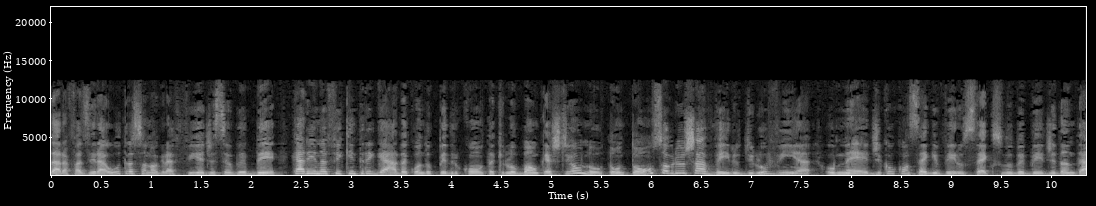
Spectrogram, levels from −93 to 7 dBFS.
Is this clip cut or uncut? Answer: uncut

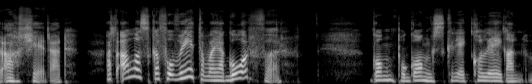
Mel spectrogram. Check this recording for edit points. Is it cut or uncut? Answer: cut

